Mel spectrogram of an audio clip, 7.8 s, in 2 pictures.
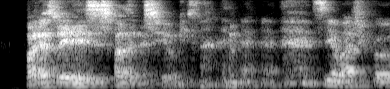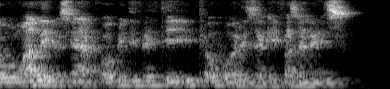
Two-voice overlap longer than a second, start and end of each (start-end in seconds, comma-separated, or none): none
